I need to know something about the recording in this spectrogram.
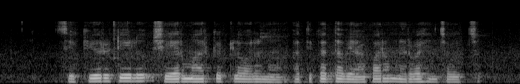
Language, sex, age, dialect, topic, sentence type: Telugu, male, 18-24, Utterandhra, banking, statement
